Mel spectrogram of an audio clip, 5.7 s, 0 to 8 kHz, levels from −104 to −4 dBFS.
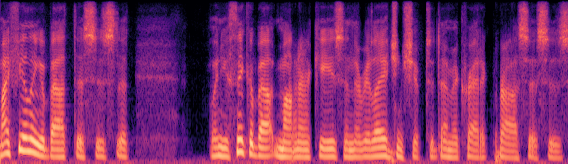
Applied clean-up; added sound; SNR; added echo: neural diffusion model UNIVERSE++.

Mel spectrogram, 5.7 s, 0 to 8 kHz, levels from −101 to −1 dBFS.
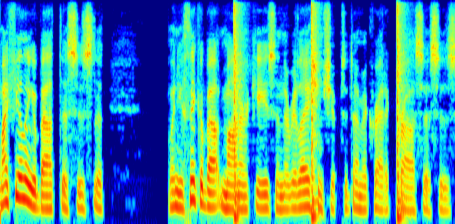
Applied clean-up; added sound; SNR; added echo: classical method spectral subtraction.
